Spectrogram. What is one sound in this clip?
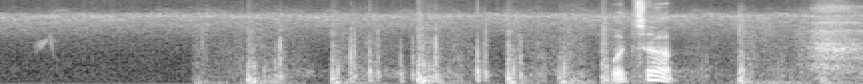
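Footsteps tread on a stone path.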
